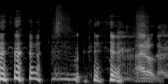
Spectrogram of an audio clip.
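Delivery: laughed out, high and loud; laughing. Real, not acted. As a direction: barely get it out through laughter. Laughing after the nerd joke.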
